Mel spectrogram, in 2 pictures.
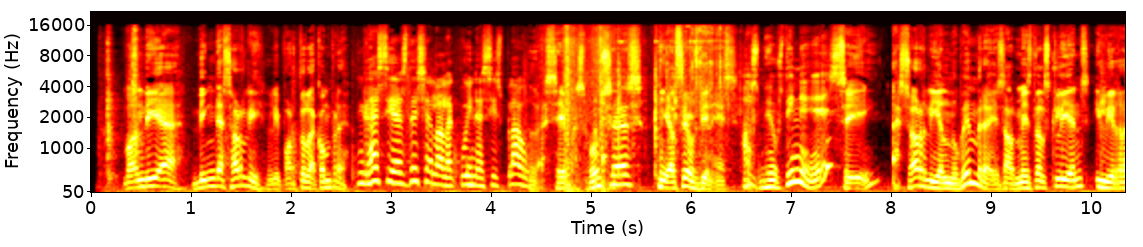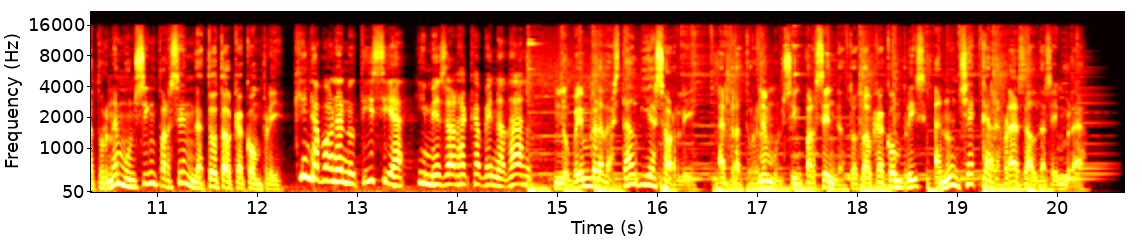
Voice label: male catalan supermarket comercial; ideasonora

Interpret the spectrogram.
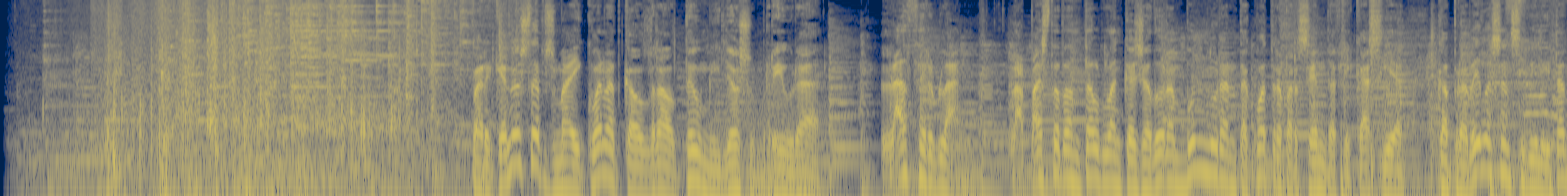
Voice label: male catalan comercial; ideasonora

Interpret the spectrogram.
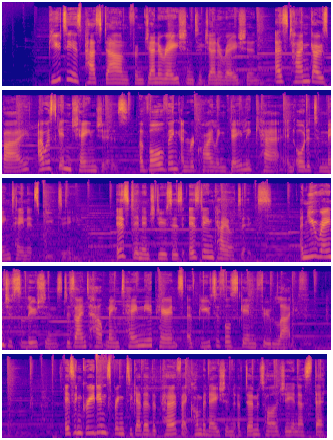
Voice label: female english tv comercial; ideasonora

